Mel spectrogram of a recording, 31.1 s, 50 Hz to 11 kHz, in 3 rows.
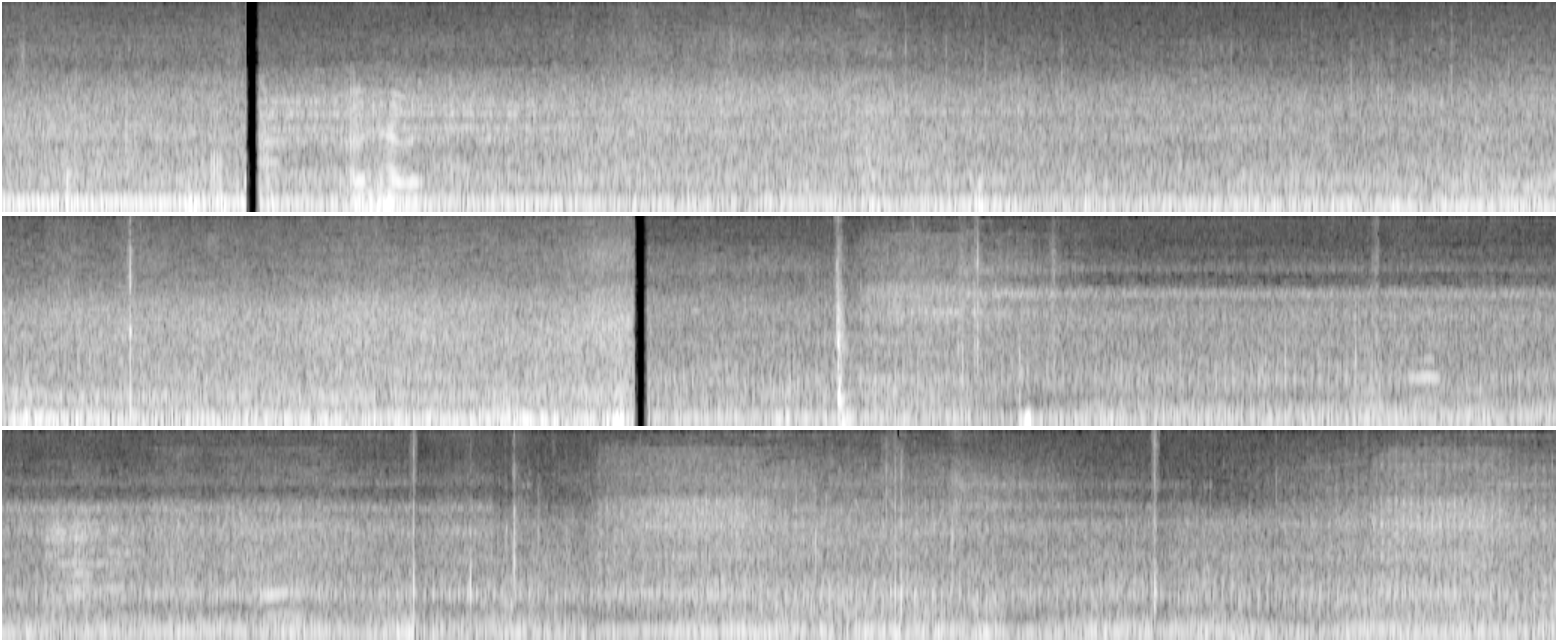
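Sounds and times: car cabin low rumble: 0.0s - 30.2s.

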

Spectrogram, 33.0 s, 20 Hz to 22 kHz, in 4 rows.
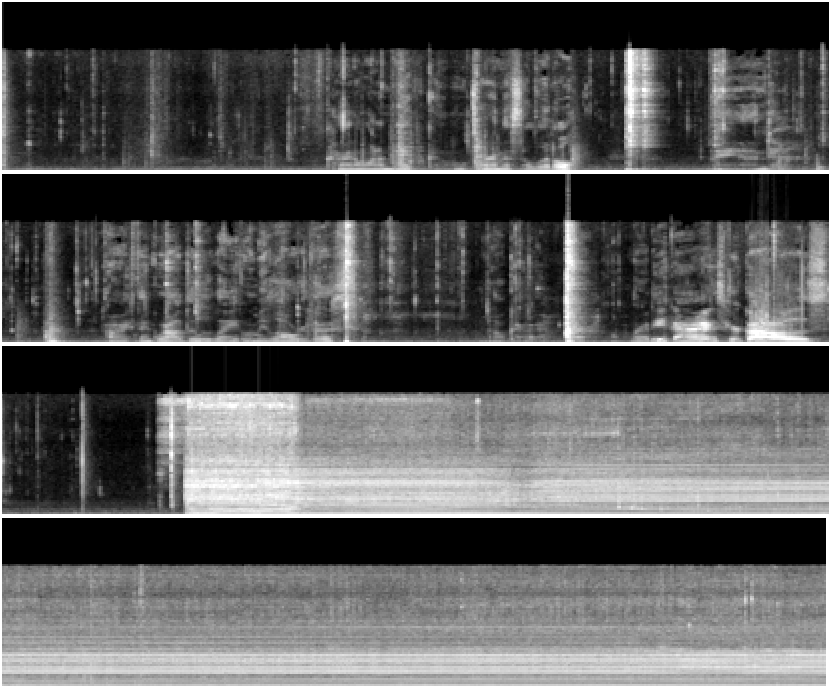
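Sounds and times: espresso machine pump buzzing hum: 18.3s - 33.0s.

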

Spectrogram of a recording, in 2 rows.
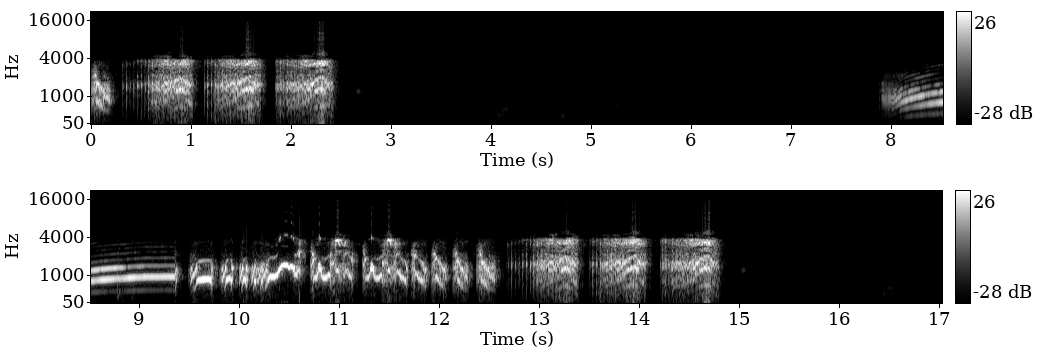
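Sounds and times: pigeon calling: 0.0s - 2.5s, 7.9s - 14.9s.

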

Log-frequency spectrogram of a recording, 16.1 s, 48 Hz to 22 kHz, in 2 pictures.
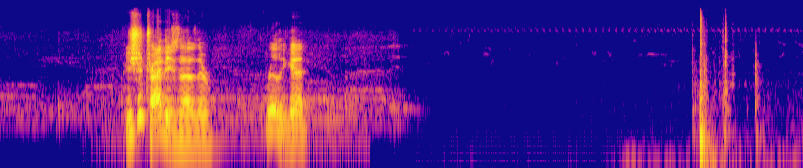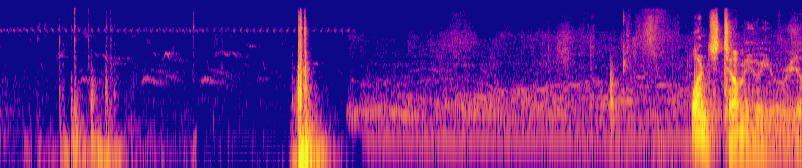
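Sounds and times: thuds and shuffling: 7.0s - 9.5s
car door latch click: 11.0s - 11.4s
car door slamming shut: 11.0s - 11.4s.

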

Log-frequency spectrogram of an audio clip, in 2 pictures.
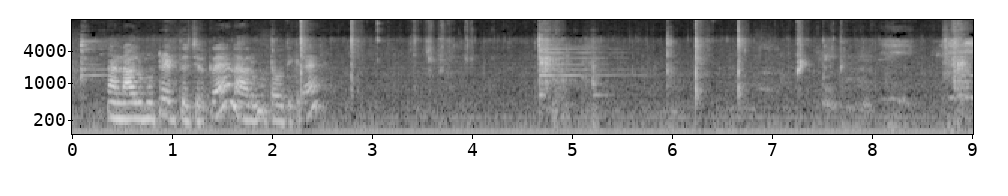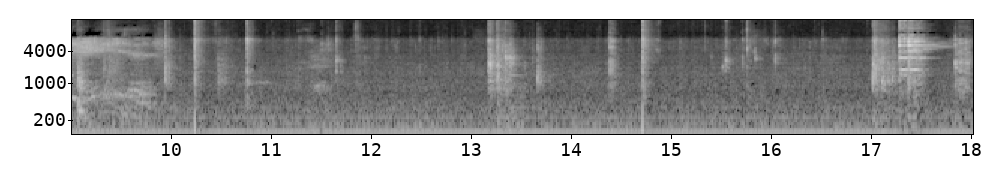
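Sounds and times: low steady hum: 0.0s - 18.0s
soft wet sounds: 1.7s - 4.5s, 5.7s - 13.2s, 14.4s - 16.9s
eggs cracking against a pan rim: 2.0s - 8.0s, 8.6s - 18.0s.

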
